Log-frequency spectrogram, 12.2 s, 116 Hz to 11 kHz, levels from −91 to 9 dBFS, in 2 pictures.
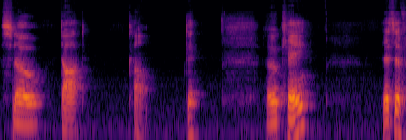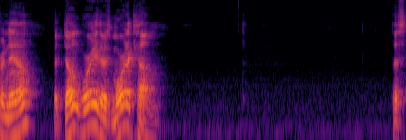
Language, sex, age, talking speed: English, male, 50-69, 75 wpm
